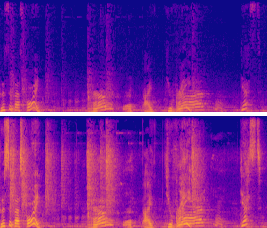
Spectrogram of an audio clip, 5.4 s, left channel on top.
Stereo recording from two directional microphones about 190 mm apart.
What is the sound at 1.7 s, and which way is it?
Speech, 10° right (ahead or behind).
